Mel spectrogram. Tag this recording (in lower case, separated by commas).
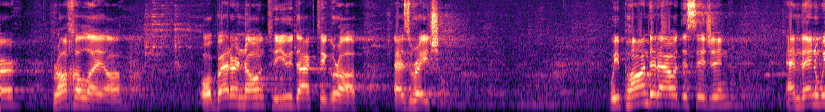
speech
